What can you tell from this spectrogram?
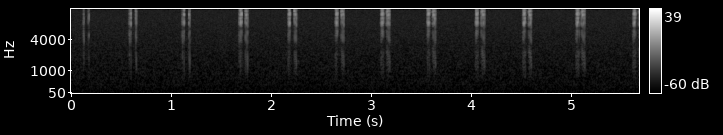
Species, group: Antaxius spinibrachius
Orthoptera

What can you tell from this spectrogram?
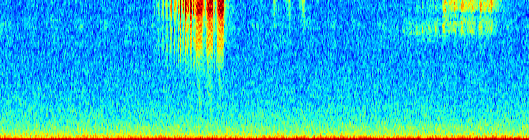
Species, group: Callicrania ramburii
Orthoptera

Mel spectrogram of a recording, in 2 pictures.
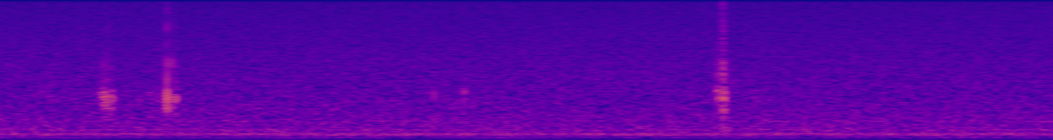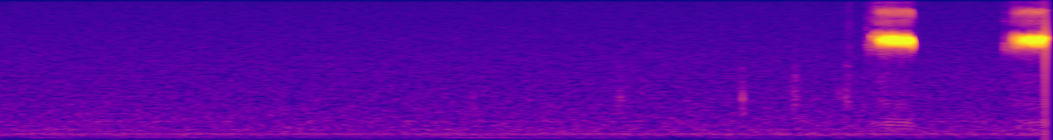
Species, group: Platycleis intermedia
Orthoptera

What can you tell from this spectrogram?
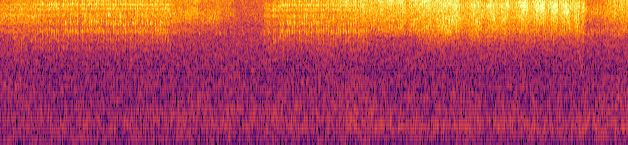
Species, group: Chorthippus yersini
Orthoptera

